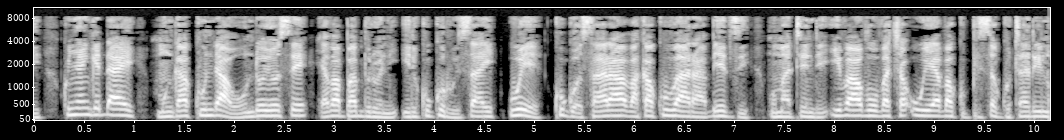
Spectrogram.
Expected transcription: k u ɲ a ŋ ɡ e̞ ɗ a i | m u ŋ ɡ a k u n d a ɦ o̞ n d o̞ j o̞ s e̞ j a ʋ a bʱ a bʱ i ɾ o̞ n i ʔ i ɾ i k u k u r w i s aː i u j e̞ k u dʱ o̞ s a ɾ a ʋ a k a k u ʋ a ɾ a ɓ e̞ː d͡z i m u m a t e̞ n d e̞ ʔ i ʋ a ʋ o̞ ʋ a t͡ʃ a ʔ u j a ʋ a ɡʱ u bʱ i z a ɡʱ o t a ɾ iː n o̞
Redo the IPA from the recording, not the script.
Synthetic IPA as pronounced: k u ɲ a ŋ ɡ e̞ ɗ a i | m u ŋ ɡ a k u n d a ɦ o̞ n d o̞ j o̞ s e̞ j a ʋ a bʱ a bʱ i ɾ o̞ n i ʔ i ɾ i k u k u r w i s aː i u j e̞ k u ɡʱ o̞ s a ɾ a ʋ a k a k u ʋ a ɾ a ɓ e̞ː d͡z i m u m a t e̞ n d e̞ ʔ i ʋ a ʋ o̞ ʋ a t͡ʃ a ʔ u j a ʋ a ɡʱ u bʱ i s a ɡʱ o t a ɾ iː n o̞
